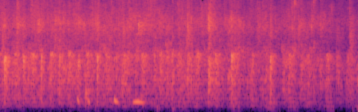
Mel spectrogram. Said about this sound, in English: And thank you to our wonderful reader. Please, can we give her one more round of applause?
